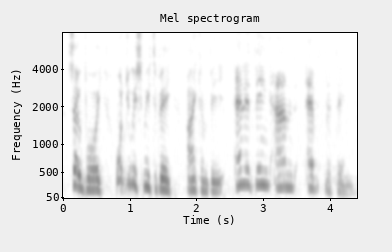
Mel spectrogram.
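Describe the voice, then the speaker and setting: A man voicing an excitable, theatrical shapeshifting slime creature in a children's storybook, grandiose and playful. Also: high voice, moderate pace, vocal fry, breathy edge, voice pushed up, exaggerated voice. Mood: grand. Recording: noisy outdoor handheld recording.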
